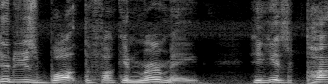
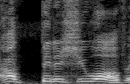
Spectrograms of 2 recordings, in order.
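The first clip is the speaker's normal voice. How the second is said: raised, high-pitched mock threat; threatening villain; 8 semitones higher, 4 dB louder than usual. Shooter threatening the wounded fish man, mock menace. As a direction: throw out the threat in a higher voice. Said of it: "He's like".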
